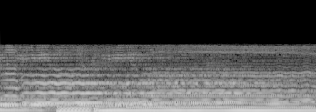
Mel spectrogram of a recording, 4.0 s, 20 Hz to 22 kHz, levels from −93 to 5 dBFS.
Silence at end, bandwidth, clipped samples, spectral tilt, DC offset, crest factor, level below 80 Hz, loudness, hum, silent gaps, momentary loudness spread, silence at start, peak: 0 s; 4.4 kHz; under 0.1%; -7.5 dB/octave; under 0.1%; 10 dB; -18 dBFS; -15 LUFS; none; none; 3 LU; 0 s; -2 dBFS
